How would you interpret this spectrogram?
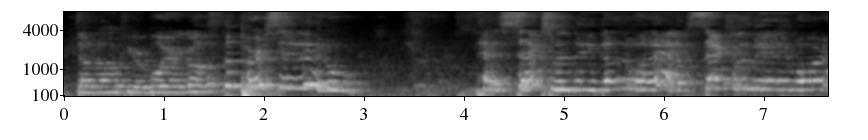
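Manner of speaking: high tearful whine; mock crying whine. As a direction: whimper about your boss like a sad kid. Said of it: "You're like".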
